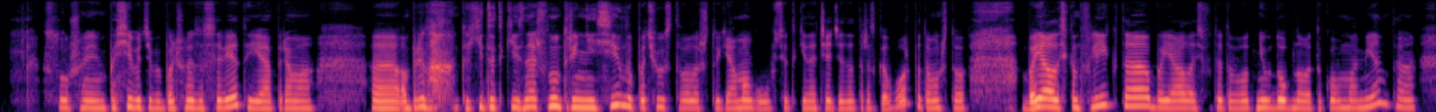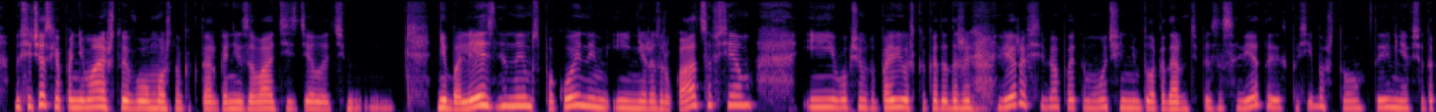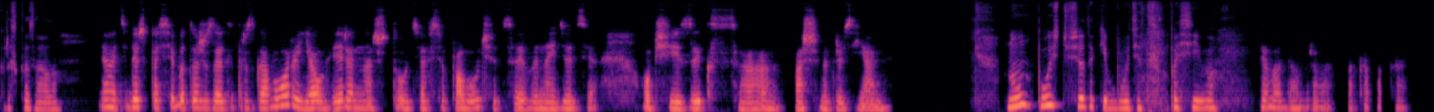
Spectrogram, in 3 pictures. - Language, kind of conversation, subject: Russian, advice, Как сказать другу о его неудобном поведении, если я боюсь конфликта?
- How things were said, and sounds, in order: laughing while speaking: "обрела"; chuckle; chuckle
